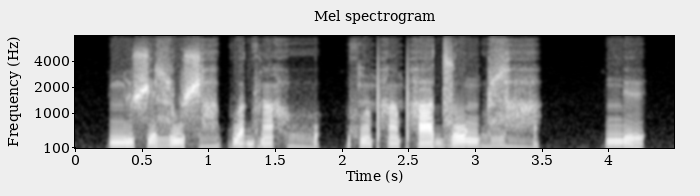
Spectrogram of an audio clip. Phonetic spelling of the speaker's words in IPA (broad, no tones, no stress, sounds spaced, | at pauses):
ɲ y ʃ ɪ ɮ u ʃ a̤ kʷ a ɡ ṳ ɾ ã h o̤ | xʷ ã pʰ ã pʰ a d͡z o ŋ o̤ ɮ a̤ | ŋ ɪ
